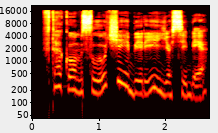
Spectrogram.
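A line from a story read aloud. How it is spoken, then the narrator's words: Laughing. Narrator (Russian): засмеялась Розамунда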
